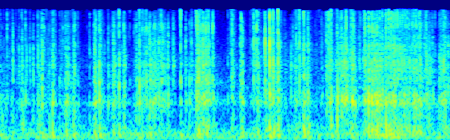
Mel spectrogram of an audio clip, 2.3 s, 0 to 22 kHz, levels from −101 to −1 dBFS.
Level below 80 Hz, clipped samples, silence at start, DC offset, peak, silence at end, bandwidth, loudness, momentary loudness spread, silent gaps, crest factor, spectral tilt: -60 dBFS; under 0.1%; 0 s; under 0.1%; -12 dBFS; 0 s; 17 kHz; -37 LUFS; 6 LU; none; 28 dB; -2 dB/octave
